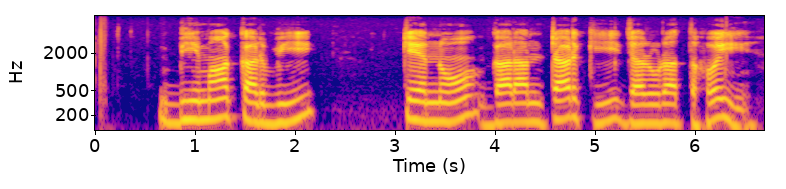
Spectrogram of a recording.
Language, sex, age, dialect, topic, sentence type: Magahi, male, 25-30, Western, banking, question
